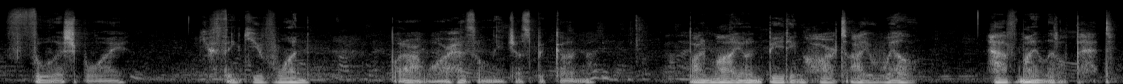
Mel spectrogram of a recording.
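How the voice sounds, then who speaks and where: A sinister vampire lord, speaks slowly in a deep, creaking voice. He is possessive and menacing, hissing his words in an audio drama with a crowd around him. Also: fairly even intonation, exaggerated voice. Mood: menacing, vengeful. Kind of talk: audio roleplay villain acting.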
